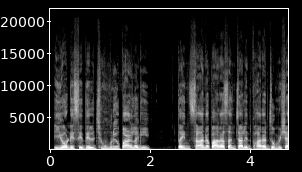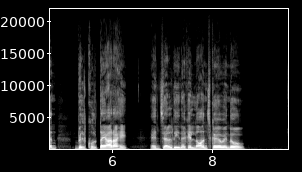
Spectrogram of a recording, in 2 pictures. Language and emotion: Sindhi, happy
